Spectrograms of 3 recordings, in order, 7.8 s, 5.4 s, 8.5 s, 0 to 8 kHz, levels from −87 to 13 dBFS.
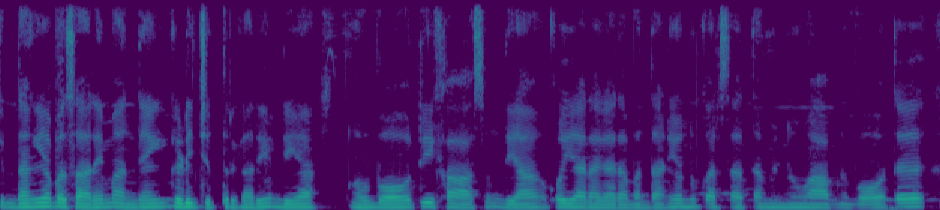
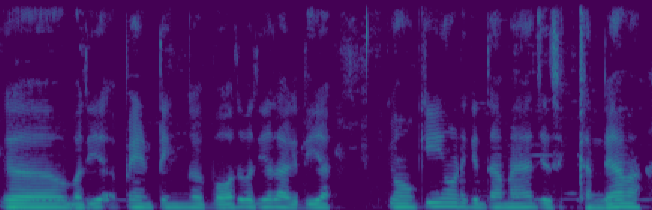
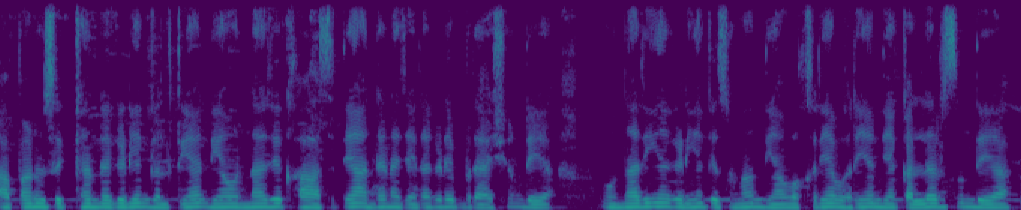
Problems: constant background noise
